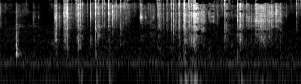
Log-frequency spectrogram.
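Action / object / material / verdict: scrape / white bar soap and utility knife blade / soap / none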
